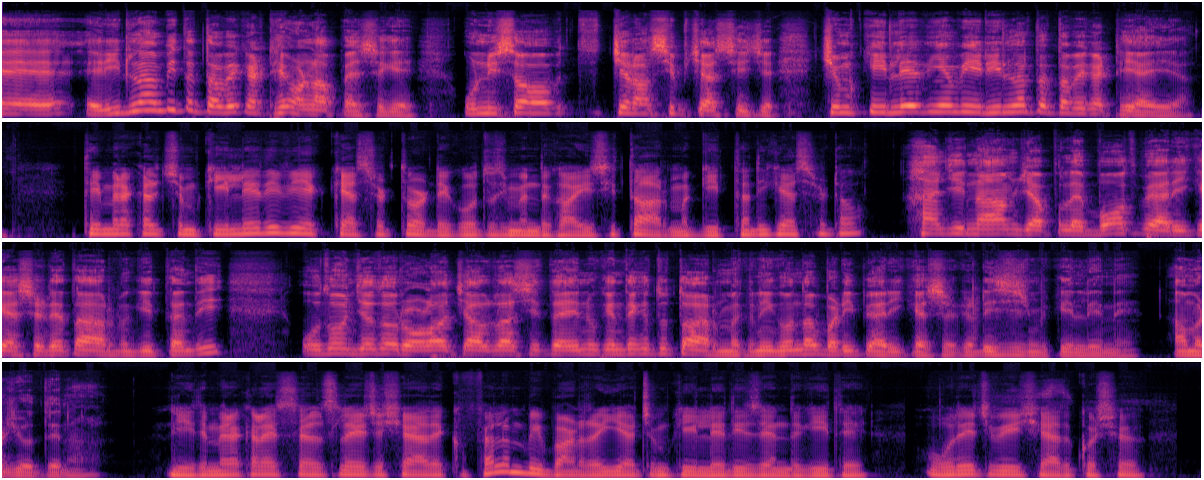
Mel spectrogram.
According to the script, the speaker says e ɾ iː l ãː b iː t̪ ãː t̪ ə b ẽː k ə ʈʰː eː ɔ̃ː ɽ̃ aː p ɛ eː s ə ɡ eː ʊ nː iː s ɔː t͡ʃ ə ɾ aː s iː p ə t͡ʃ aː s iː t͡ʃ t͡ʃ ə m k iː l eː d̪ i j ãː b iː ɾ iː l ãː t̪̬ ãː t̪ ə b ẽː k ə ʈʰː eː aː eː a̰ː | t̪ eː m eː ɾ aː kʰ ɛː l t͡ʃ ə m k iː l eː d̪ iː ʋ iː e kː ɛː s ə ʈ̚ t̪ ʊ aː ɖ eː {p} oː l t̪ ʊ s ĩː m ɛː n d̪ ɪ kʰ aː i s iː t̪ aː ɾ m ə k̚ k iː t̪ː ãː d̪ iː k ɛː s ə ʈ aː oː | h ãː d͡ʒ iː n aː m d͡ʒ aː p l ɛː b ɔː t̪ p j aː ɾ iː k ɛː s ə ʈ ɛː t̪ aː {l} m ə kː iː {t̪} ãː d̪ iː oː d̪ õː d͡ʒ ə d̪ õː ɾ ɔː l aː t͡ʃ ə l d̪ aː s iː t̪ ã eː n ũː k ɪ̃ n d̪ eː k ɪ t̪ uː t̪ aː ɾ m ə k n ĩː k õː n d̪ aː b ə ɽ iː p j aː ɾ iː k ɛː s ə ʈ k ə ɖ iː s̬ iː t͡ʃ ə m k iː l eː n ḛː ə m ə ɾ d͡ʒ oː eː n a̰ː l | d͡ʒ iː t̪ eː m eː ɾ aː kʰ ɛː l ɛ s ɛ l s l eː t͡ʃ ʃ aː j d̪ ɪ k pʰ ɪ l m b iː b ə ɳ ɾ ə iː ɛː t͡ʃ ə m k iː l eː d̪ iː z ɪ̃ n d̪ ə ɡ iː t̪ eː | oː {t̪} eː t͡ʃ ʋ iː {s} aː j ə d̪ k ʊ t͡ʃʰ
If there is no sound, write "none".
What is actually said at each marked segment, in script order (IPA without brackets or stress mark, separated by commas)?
k, ɾ, t̪, d̪, ʃ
